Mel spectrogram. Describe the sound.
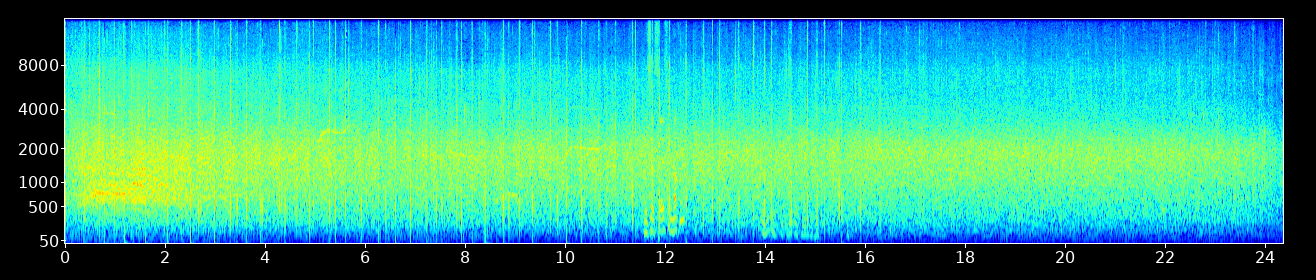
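Sustained applause from a large crowd for the people who agreed to join in and host swap parties, dense and steady for over twenty seconds, fading slightly toward the end, with a brief spoken question cutting through midway.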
